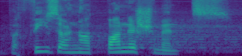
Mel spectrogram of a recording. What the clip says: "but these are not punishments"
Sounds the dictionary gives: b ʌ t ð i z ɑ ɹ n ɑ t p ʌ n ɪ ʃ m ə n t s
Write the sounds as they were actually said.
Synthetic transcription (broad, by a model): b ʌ t ð i z ɑ ɹ n ɑ t p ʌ n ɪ ʃ m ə n t s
